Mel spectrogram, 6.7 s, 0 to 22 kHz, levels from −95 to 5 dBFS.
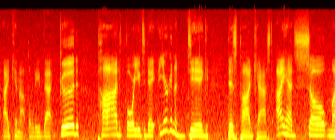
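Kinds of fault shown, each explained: No kinds of fault are heard in this clip.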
